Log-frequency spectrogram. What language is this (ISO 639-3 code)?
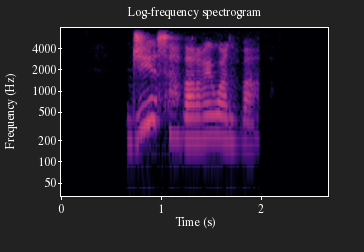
kab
